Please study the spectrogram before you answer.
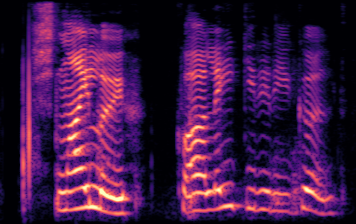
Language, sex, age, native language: Icelandic, male, 14, Icelandic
